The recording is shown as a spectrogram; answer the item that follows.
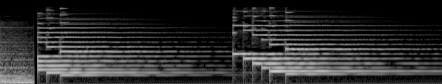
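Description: Bell-like chimes playing two quick descending runs of struck notes, one just after the start and one about halfway through, each run ringing on and fading away.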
